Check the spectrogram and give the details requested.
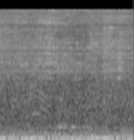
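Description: Freight train cars rolling past close by: a steady low rumble of steel wheels on rail with a hiss of wheel and track noise and faint thin high squeals.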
